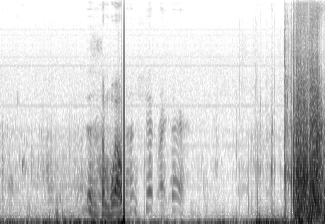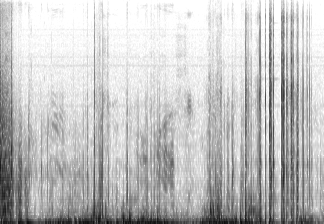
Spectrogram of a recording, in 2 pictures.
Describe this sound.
Adult male begins speaking followed by muffled wind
